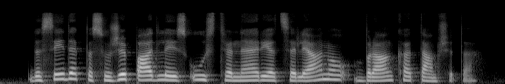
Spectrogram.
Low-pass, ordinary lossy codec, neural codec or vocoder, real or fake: none; none; codec, 24 kHz, 0.9 kbps, WavTokenizer, large speech release; fake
